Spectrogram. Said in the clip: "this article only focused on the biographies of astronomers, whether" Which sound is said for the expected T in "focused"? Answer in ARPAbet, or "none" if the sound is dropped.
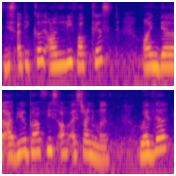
T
